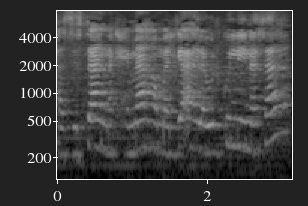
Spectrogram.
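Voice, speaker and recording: A woman with an Upper Egyptian accent, high in pitch, at a fairly slow pace, with music in the background. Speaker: poet. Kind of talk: poetry reading.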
